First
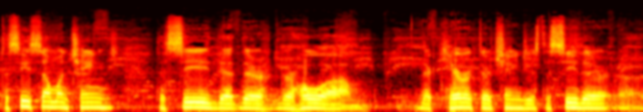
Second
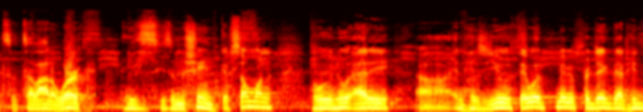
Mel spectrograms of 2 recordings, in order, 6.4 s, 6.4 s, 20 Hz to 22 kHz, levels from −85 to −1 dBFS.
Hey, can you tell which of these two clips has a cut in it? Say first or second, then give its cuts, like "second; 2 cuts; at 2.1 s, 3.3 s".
second; 1 cut; at 2.2 s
